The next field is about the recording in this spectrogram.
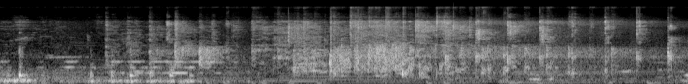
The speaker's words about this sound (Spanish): Así que por favor, lo recibimos con un aplauso, por favor.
